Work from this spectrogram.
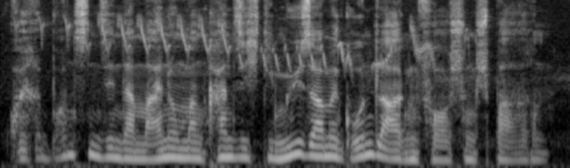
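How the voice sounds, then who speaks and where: A brash, eager reporter played by a male actor in a naturalistic radio drama. He talks in a chatty, sardonic, emphatic way at a medium pitch, a little distant, with faint noise around him. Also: lively intonation, a little fast, darkish tone, close to an everyday voice. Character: brash, eager West German investigative journalist.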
